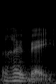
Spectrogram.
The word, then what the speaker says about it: réveilles: So this e is silent, es silent, silent, silent, silent. So pronunciation will be je réveille, and tu réveilles.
